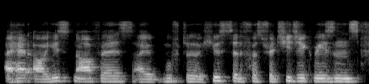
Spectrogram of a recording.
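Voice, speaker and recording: A man's voice: medium pitch, little pitch movement, fairly quick, a little mellow. German-accented guy in his 40s doing a webinar from his office, lots of uhs and ums, kinda dull lo-fi sound. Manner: conversational, many fillers and repeated words. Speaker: pricing consultant presenting a webinar. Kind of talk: webinar presentation. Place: home office. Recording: slightly dull lo-fi audio.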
